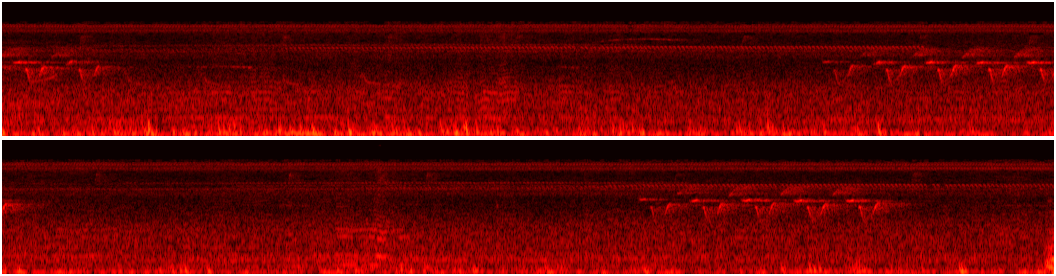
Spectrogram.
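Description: Honey bees buzz in a dense, continuous drone at an outdoor apiary hive during a split inspection, with faint insect trills and distant bird chirps behind.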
